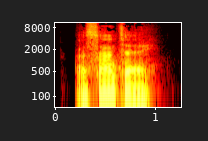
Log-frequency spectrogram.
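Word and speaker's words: Assante: Asante. – Asante? Is that how you say it? – Yes.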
